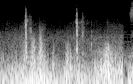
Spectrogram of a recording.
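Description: Wind buffeting the microphone, with a few sharp knocks of a hammer chipping at a hard abandoned anthill.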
